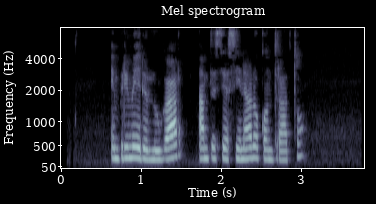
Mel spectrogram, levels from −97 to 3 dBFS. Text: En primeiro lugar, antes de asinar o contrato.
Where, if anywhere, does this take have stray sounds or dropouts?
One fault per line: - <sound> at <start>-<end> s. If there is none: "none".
none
